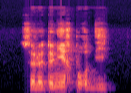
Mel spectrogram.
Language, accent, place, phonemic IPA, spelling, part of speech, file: French, France, Lyon, /sə lə t(ə).niʁ puʁ di/, se le tenir pour dit, verb, LL-Q150 (fra)-se le tenir pour dit.wav
- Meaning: to take it as read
